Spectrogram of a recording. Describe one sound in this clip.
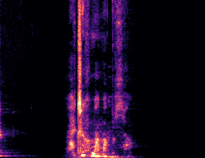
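A young man speaks softly and close by.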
